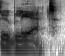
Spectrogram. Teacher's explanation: with the stress on the final syllable. I used to think it was oublié in actual French, but it's not.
